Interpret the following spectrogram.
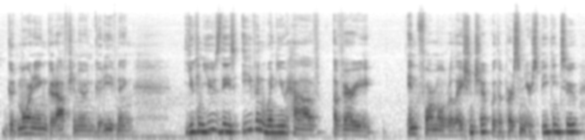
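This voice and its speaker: A man giving an instructional talk as an English teacher, speaking in a precise, measured way with careful enunciation. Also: on the low side, a little mellow.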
